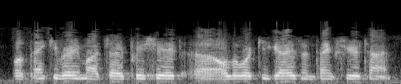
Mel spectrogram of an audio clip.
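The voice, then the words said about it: Slight Irish accent. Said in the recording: “I detected a slight accent ... I am from Ireland.”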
